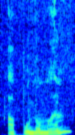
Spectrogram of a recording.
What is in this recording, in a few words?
"apu noman", Roon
